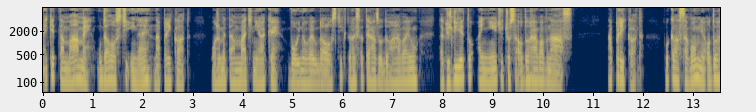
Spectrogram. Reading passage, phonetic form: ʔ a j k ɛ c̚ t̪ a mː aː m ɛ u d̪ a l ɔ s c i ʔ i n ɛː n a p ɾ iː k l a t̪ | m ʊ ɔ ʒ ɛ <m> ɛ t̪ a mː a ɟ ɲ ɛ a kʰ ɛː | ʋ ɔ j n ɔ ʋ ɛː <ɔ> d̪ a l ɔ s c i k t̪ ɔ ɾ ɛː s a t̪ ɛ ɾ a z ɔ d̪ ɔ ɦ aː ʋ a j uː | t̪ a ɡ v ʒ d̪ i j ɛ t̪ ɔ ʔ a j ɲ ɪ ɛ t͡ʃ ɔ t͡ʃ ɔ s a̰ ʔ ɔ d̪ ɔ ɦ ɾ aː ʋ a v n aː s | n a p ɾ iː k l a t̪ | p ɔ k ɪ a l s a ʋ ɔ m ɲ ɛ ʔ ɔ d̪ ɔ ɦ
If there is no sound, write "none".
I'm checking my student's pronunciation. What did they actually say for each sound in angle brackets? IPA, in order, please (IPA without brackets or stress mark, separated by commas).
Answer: m, u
